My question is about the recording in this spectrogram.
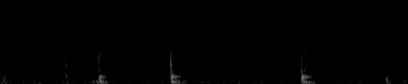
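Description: Near silence with three faint clicks spread over a few seconds. They come from hands flexing the insulation of a heavy 4/0 battery cable at a scored ring, working it loose to strip it.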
